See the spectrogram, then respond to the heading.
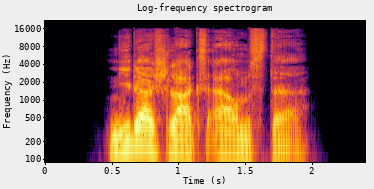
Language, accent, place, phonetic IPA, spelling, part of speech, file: German, Germany, Berlin, [ˈniːdɐʃlaːksˌʔɛʁmstə], niederschlagsärmste, adjective, De-niederschlagsärmste.ogg
- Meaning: inflection of niederschlagsarm: 1. strong/mixed nominative/accusative feminine singular superlative degree 2. strong nominative/accusative plural superlative degree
